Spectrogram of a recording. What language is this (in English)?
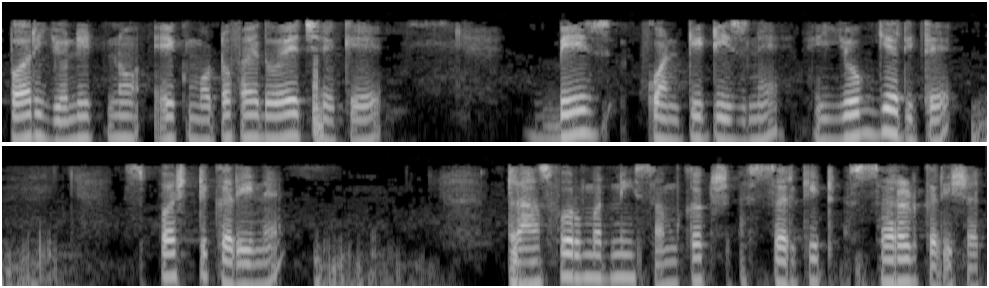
Gujarati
